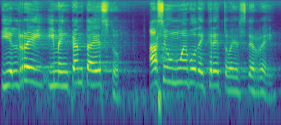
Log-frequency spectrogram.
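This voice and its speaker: A man's voice: extremely high pitch, normal speed, fairly bright tone. A Mexican man preaching a sermon as pastor, telling a story dramatically and putting questions to the congregation. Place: church. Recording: reverberant church hall.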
